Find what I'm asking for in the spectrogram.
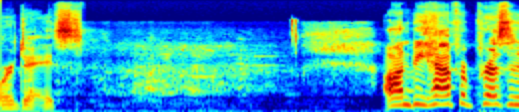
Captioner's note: audience laugh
